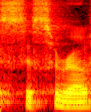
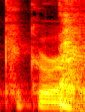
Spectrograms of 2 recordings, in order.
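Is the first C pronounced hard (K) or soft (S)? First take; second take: soft; hard. First: The C is said soft, like an S. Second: The C is said hard, like a K. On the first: "like we say Cicero" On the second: "the alternative would be like Kikero"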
